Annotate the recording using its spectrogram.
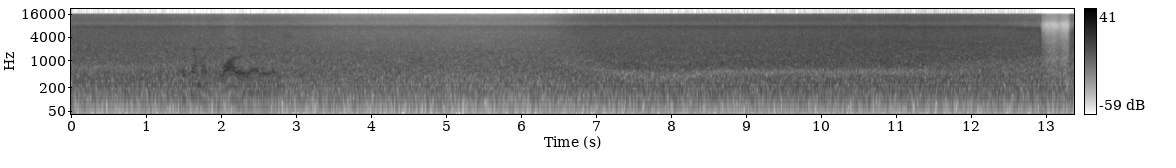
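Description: Floodwater rushes and roars loudly.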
